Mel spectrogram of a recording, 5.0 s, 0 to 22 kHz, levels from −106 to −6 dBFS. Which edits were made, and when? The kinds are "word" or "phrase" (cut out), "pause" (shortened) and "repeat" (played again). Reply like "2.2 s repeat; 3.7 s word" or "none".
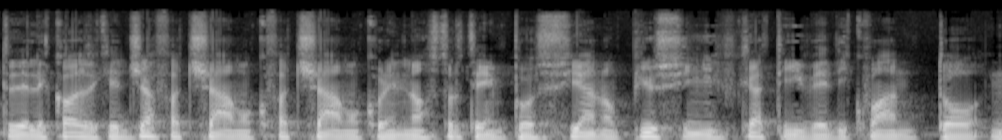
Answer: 1.3 s repeat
